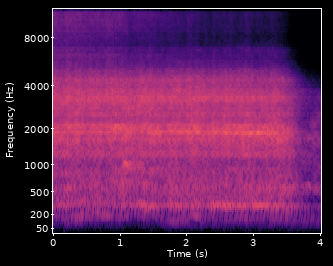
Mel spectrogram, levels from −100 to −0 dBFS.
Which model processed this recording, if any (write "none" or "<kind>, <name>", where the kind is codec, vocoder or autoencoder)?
vocoder, Vocos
